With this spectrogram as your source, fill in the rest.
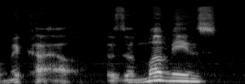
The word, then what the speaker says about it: Michael: But it would probably be pronounced Mikael, because the ma means like who or what.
